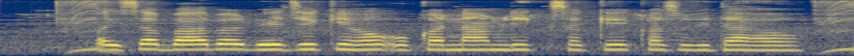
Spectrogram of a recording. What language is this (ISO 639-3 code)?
bho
